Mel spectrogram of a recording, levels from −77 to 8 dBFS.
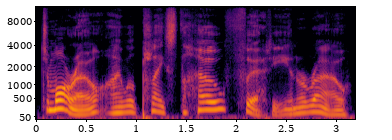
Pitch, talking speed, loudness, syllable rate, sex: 135 Hz, 205 wpm, -18 LUFS, 4.9 syllables/s, male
